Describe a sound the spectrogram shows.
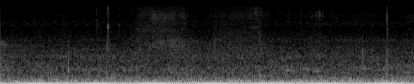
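A paper book rustles softly as it is slid across a surface.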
